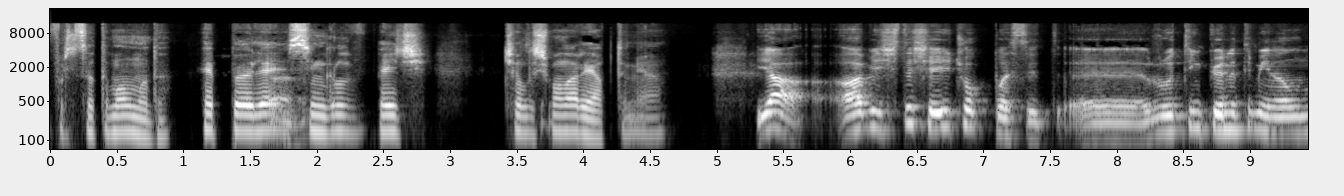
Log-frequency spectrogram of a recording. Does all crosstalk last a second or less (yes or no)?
yes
